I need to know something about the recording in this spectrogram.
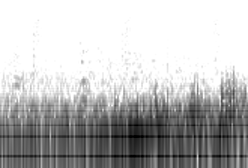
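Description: A car's engine running as it drives close by, its hum growing louder past the middle, over background music.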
